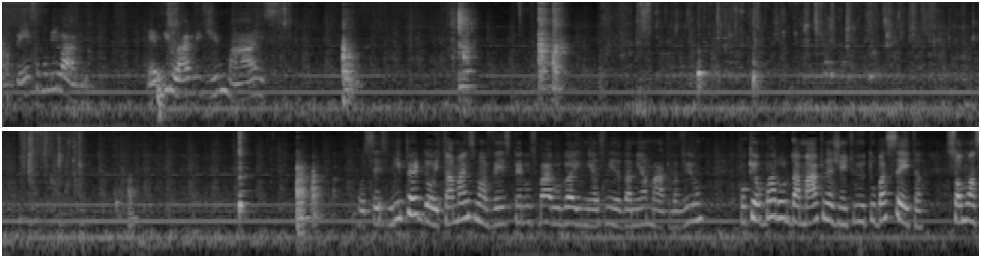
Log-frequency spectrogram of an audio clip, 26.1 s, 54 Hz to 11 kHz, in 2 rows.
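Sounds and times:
washing machine humming: 0:00.0 - 0:26.0
sponge scrubbing pan: 0:08.0 - 0:14.2.

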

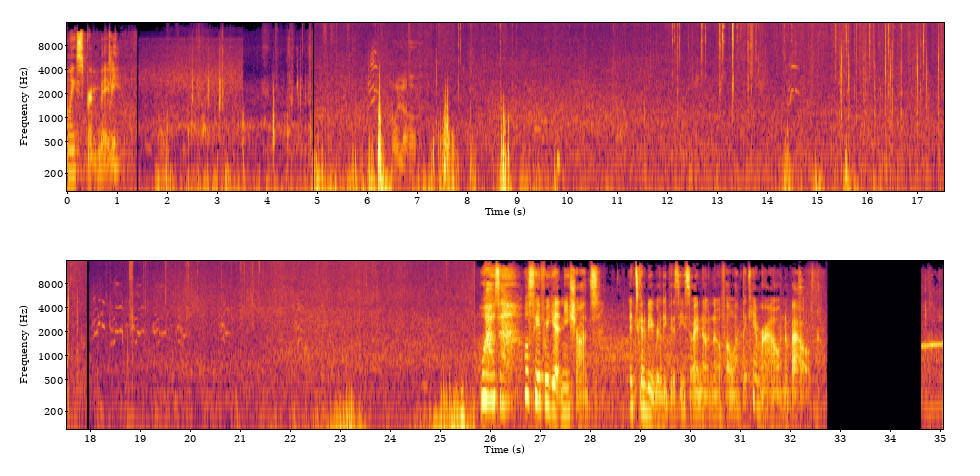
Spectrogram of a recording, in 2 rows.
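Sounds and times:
wind buffeting microphone: 0:01.5 - 0:18.0, 0:18.6 - 0:25.8
honking bird calls: 0:06.0 - 0:06.3, 0:18.0 - 0:20.9
footsteps on boards: 0:11.4 - 0:18.0.

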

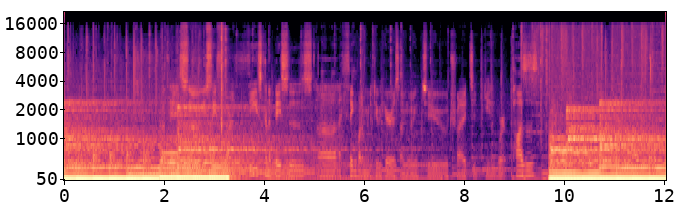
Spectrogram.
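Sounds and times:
deep synth bass: 0:00.0 - 0:05.5, 0:09.7 - 0:12.0
sampled melody loop: 0:00.0 - 0:12.0.

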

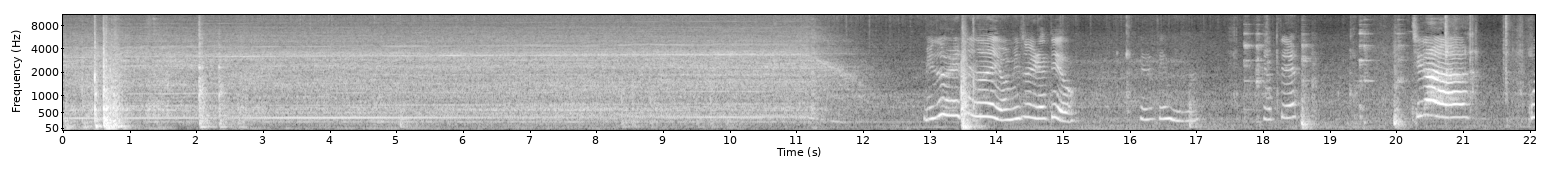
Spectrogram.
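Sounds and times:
extractor fan hum with whine: 0:00.0 - 0:17.5.

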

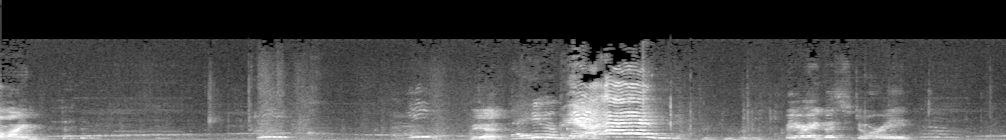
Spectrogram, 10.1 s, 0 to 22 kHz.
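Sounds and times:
hooting vocal ooh: 0:00.5 - 0:04.5.

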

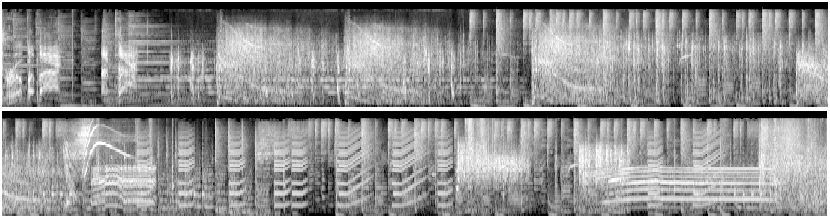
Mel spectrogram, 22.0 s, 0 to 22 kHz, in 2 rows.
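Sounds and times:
cartoon action music: 0:00.0 - 0:22.0
crash and whack effects: 0:02.3 - 0:12.2, 0:17.1 - 0:19.4, 0:21.1 - 0:22.0.

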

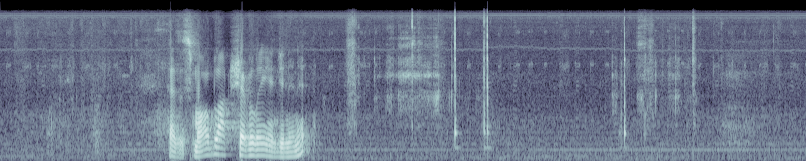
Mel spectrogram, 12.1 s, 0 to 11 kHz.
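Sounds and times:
faint steady hum: 0:00.0 - 0:12.0
sharp clicks: 0:05.6 - 0:09.5.

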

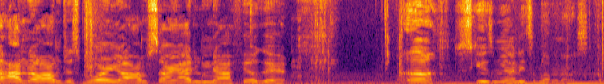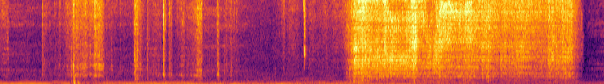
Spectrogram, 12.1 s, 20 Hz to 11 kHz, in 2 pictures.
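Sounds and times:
person blowing nose into tissue: 0:09.5 - 0:11.9.

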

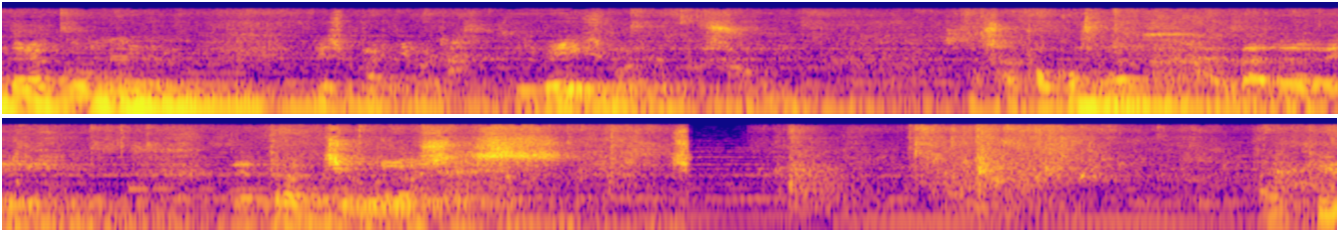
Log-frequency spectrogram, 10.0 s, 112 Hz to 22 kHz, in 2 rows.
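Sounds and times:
background music with low notes: 0:00.0 - 0:10.0
footsteps wading through water: 0:02.4 - 0:10.0.

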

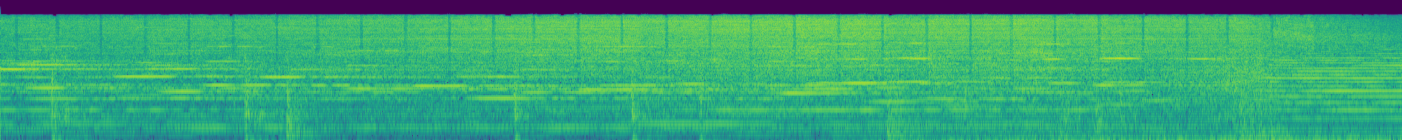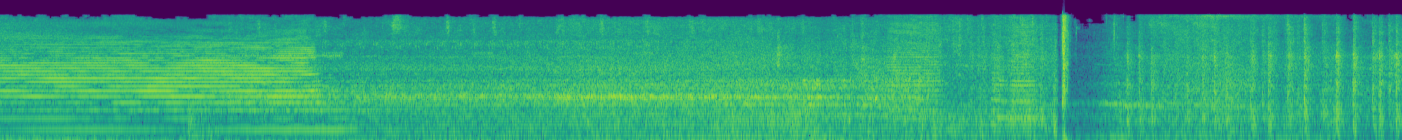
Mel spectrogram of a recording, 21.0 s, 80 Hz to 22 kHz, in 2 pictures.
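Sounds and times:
train horn: 0:00.0 - 0:13.6, 0:16.3 - 0:18.5
passing train rumble: 0:00.0 - 0:21.0.

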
